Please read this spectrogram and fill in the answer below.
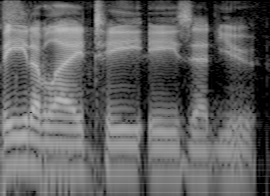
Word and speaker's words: Baatezu: How do you say it? Bezetu? Betezu, sorry. Batazes. Baatezu in second edition.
